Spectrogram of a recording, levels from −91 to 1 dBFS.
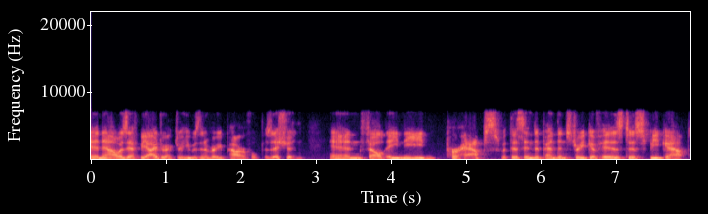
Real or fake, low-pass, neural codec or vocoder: fake; 7.2 kHz; vocoder, 44.1 kHz, 128 mel bands every 512 samples, BigVGAN v2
